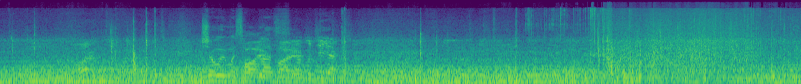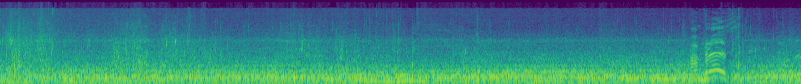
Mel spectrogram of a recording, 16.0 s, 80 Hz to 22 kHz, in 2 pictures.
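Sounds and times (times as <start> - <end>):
boat engine idling: 5.6 - 16.0
water splashing: 5.9 - 13.0.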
